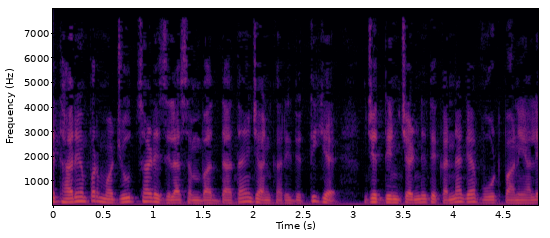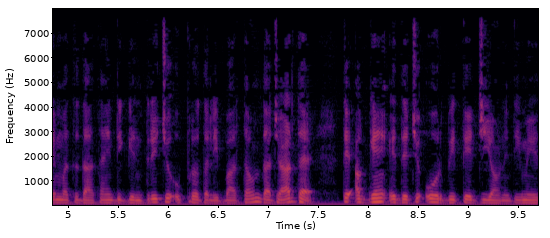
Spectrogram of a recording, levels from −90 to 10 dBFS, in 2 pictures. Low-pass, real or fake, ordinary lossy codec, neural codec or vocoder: none; real; none; none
